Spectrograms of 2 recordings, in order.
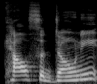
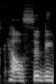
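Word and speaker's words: chalcedony: I heard it pronounced Calcidoni. And I'm like, "Oh, this person must know what they're talking about." So that's what I called it. And then he's like, "No, it's Cal Sydney."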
